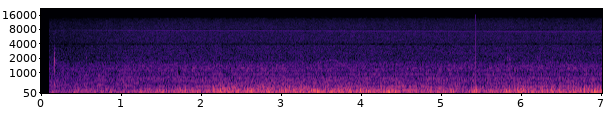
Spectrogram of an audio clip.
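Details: Low rumbling wind and engine-like noise throughout, with a faint steady high tone and a single click, and no animal calls.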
